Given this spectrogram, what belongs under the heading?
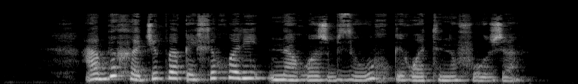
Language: Kabardian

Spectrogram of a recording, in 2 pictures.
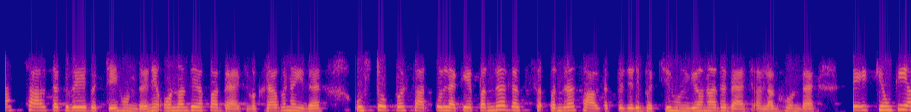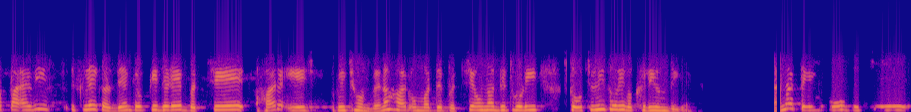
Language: Punjabi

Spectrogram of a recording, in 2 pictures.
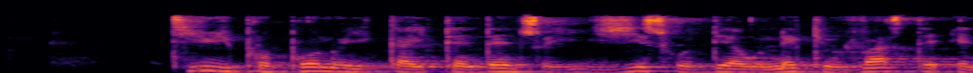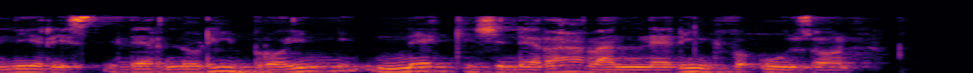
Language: Esperanto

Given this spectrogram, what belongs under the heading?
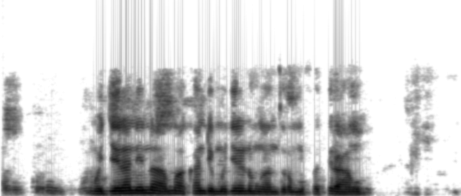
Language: Kinyarwanda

